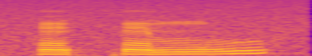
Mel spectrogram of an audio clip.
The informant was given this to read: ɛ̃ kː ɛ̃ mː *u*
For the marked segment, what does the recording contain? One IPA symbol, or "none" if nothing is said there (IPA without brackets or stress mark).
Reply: u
